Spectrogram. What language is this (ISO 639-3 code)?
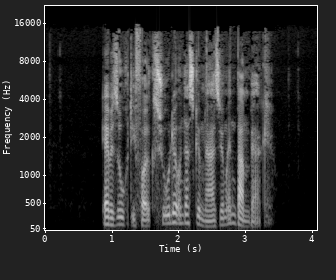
deu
